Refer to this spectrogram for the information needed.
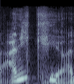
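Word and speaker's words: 兄貴: 형귀가 우리 흔히 말하는 일본어로 발음하면 아니키예요. 아니키. 네, 아니키.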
